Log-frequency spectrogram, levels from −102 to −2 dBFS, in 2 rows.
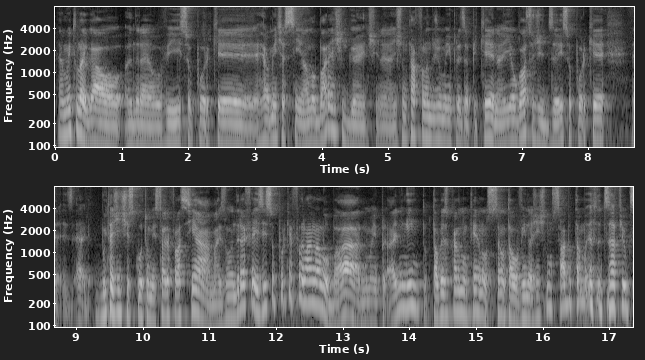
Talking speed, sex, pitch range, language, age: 235 wpm, male, 105-160 Hz, Portuguese, 20-39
